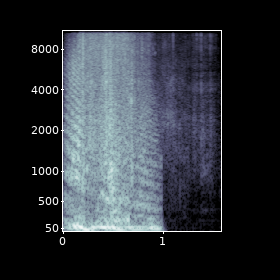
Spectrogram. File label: woosh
